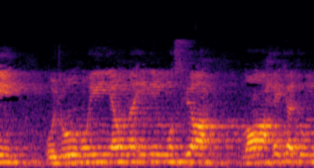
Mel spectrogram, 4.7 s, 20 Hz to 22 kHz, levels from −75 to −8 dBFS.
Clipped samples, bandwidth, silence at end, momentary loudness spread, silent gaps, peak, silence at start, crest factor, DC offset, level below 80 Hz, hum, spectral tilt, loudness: under 0.1%; 8.4 kHz; 0 s; 10 LU; none; -6 dBFS; 0 s; 16 dB; under 0.1%; -56 dBFS; none; -6.5 dB/octave; -22 LUFS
